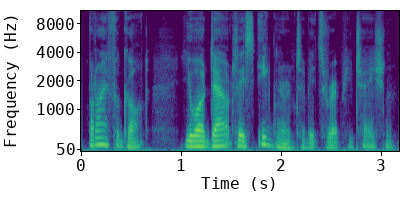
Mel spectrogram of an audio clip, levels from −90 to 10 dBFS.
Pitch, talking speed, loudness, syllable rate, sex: 115 Hz, 190 wpm, -20 LUFS, 6.7 syllables/s, male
